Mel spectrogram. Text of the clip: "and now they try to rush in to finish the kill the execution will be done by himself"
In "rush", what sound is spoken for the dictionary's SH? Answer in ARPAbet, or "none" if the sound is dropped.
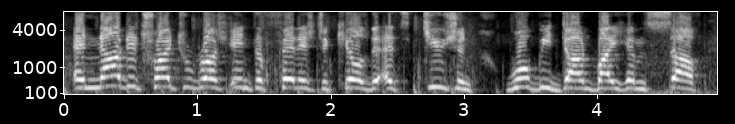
SH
